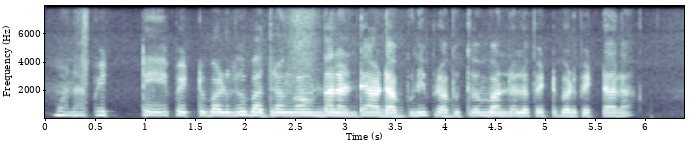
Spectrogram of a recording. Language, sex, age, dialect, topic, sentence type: Telugu, female, 41-45, Telangana, banking, statement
